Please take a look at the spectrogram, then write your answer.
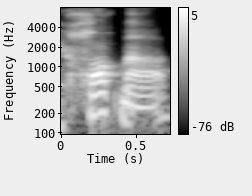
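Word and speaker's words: Chokmah: particular circle there which is called hessed sorry hogmar c-h-o-k-m-a-h clock my is also called the sphere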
